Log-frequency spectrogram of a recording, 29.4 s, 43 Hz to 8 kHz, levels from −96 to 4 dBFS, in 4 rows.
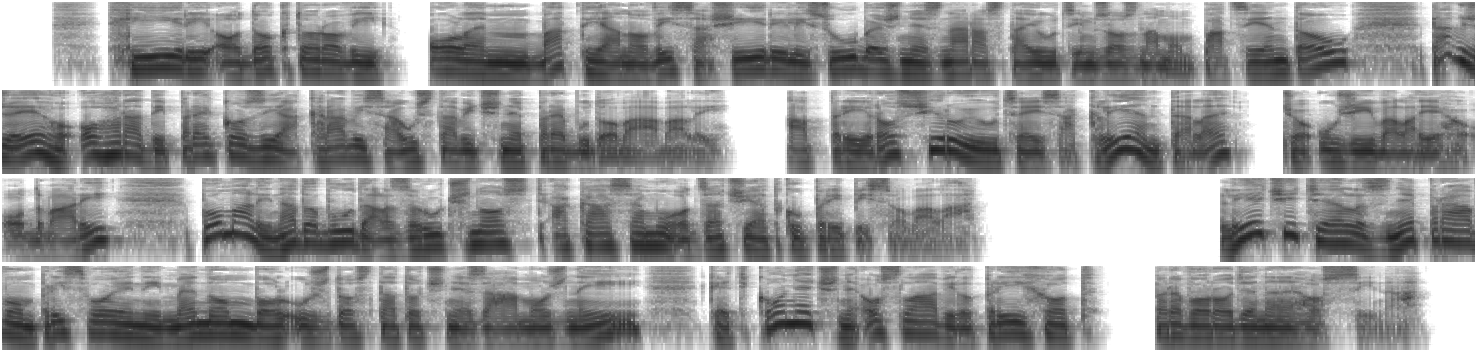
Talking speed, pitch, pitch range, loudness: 110 wpm, 105 Hz, 90-125 Hz, -21 LUFS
